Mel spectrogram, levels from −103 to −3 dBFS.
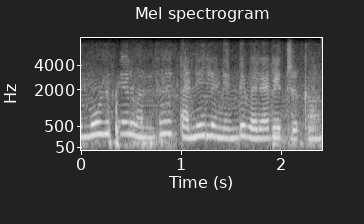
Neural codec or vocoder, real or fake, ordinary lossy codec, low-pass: codec, 32 kHz, 1.9 kbps, SNAC; fake; Opus, 16 kbps; 7.2 kHz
